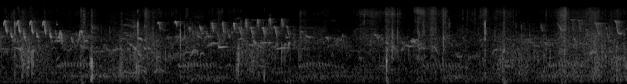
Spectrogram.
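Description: A bird calling in quick runs of high chirps, once at the start and again about two seconds in, over footsteps and rustling brush.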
